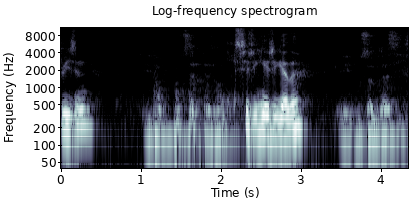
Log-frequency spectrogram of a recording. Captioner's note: French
